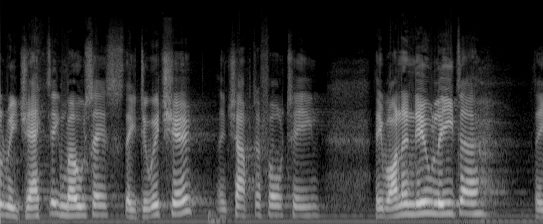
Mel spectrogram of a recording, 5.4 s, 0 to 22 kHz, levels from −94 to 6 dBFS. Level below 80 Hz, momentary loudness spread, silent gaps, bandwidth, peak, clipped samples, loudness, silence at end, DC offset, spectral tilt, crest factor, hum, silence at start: -58 dBFS; 15 LU; none; 10.5 kHz; -8 dBFS; under 0.1%; -25 LUFS; 0 s; under 0.1%; -5 dB/octave; 18 dB; 50 Hz at -55 dBFS; 0 s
